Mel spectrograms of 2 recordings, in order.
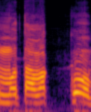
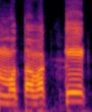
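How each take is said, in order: First: The word ends with an 'o' vowel sound. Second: The word ends with an 'e' vowel sound. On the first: The speaker calls it wrong. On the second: The speaker calls it right.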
